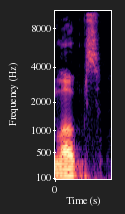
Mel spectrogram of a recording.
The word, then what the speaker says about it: Lopes: Is that how you say his name? Lopes? – Yep.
